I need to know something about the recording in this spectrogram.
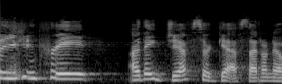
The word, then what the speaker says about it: GIF: So everybody says GIF. That's so funny. GIF is peanut butter. Yeah, it's GIF like the peanut butter.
